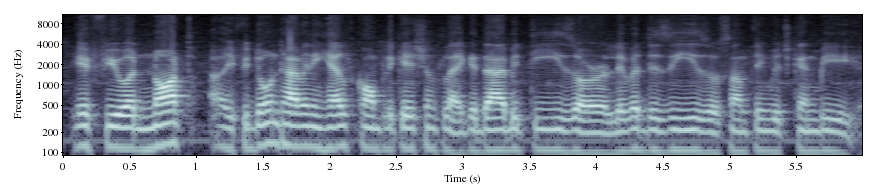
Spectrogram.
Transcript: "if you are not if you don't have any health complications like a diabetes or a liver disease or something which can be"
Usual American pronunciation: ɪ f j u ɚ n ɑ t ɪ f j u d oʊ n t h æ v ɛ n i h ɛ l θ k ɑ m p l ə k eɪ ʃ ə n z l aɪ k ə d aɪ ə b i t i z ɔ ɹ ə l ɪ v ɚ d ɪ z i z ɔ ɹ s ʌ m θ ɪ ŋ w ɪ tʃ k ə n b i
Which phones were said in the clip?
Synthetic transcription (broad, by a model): ɪ f j u ɚ n ɑ t ɪ f j u d oʊ n t h æ v ɛ n i h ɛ l t k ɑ m p l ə k eɪ ʃ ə n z l aɪ k ə d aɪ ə b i t i z ɔ ɹ ə l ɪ v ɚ d ɪ z i z ɔ ɹ s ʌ m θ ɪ ŋ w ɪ tʃ k ə n b i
